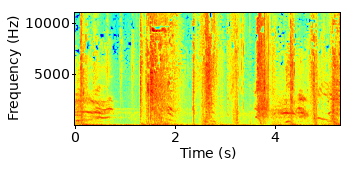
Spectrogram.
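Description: Fight sound effects: a rapid series of punches, hits and thuds with grunts and shouts from the fighters, over a low, rumbling music score.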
